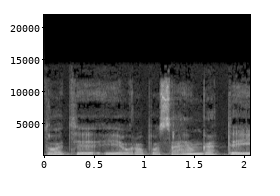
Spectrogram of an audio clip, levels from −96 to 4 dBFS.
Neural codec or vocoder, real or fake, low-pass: none; real; 14.4 kHz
